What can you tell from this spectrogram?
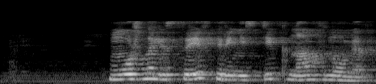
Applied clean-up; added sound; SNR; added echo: none; none; none; reverberation time 0.9 s.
